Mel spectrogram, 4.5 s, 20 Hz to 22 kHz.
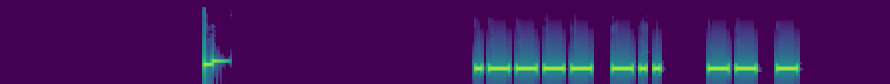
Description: Morse code, heard as a keyed tone, about 34 wpm, 700 Hz. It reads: 1D MT
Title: Field Day Exchanges - 35wpm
